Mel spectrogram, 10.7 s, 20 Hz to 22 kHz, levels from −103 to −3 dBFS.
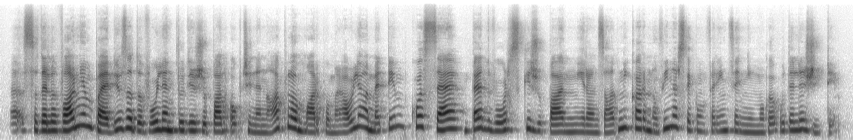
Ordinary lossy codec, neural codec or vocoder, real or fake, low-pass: none; autoencoder, 48 kHz, 32 numbers a frame, DAC-VAE, trained on Japanese speech; fake; 19.8 kHz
